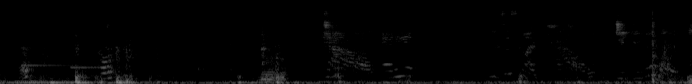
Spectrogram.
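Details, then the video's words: Three-and-a-half-week-old Alaskan Malamute puppies at play, giving brief wavering squeals and whimpers between dull knocks and shuffling, over a constant low electrical hum. "3.5 weeks Alaskan Malamute Puppies Playing"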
